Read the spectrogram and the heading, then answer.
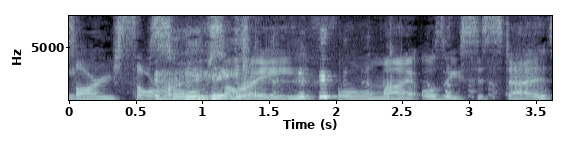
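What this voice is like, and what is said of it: Put-on Australian accent. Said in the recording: “apologize in an Australian accent”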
